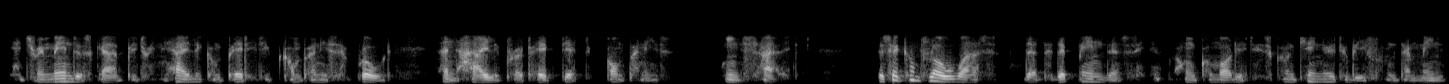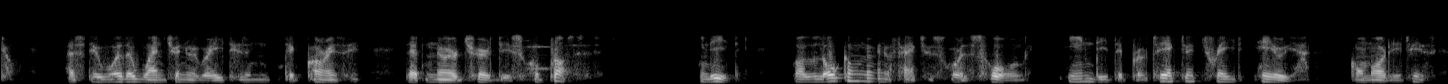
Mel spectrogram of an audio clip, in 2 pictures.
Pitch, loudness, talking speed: 130 Hz, -27 LUFS, 110 wpm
